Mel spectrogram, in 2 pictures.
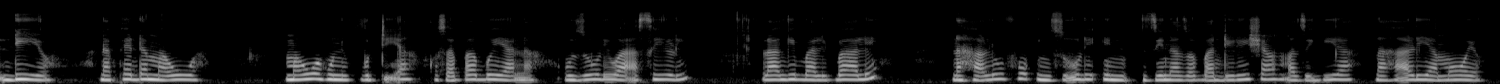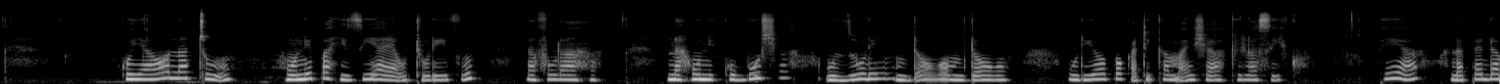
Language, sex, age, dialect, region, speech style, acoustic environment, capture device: Swahili, female, 45-54, Kenya - Nairobi Sheng-influenced, Kenya, happy, silence, mobile / Linux / Chrome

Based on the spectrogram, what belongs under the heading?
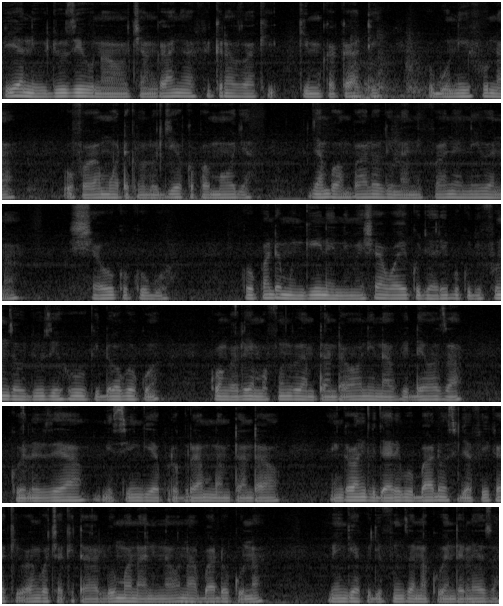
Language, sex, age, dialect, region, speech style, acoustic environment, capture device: Swahili, male, 25-34, Kenya - Nairobi Sheng-influenced, Kenya, happy; relaxed; excited; focused, nature; silence, desktop / Windows / Chrome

